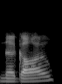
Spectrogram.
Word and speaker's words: Nurgle: It's pronounced Nergile.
